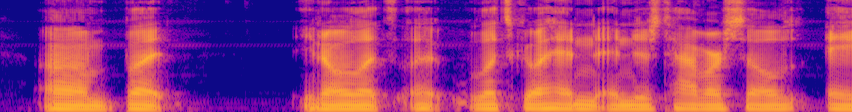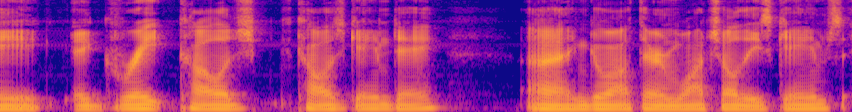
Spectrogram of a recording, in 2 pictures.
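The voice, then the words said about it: Hoarse voice from a cold. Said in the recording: “while I have this cold ... I'm not fighting through this and losing my voice”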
